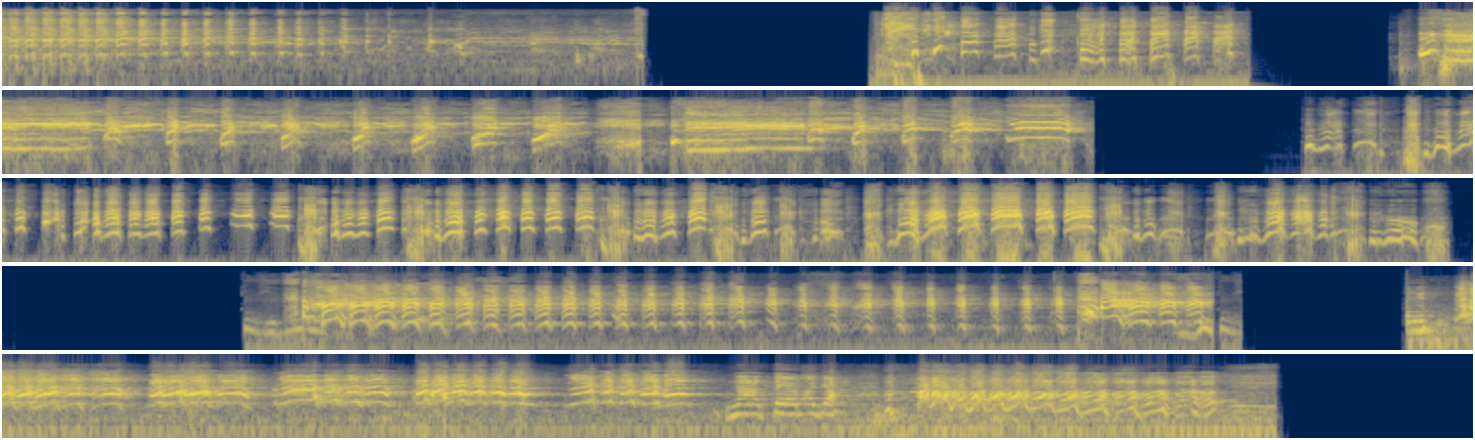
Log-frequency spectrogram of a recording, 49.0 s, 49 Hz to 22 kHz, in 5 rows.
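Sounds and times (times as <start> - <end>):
hearty cackling laughter: 0.0 - 4.3, 5.8 - 8.4, 9.5 - 17.1, 18.5 - 28.8, 31.2 - 37.6, 39.0 - 44.0, 45.0 - 47.5
high-pitched laughing: 0.0 - 4.3, 5.8 - 8.3, 14.3 - 17.1.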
